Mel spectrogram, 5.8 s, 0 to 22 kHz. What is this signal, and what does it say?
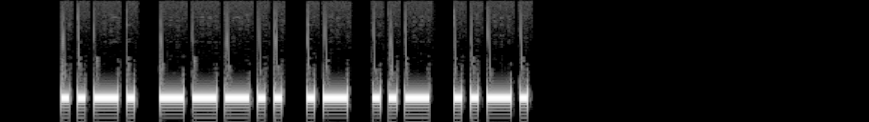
Morse code, heard as a keyed tone, about 22 wpm, 700 Hz. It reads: F8AUF
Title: DXCC-100 Call Signs - 5 Characters - Repeated 2x - 22wpm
